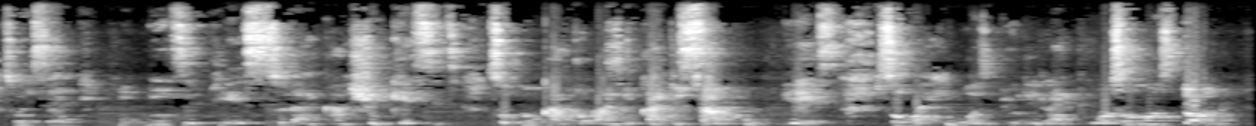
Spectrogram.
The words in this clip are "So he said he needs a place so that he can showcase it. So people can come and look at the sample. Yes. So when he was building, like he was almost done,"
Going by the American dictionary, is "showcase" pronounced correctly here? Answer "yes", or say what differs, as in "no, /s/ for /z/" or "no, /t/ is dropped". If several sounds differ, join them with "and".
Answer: yes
